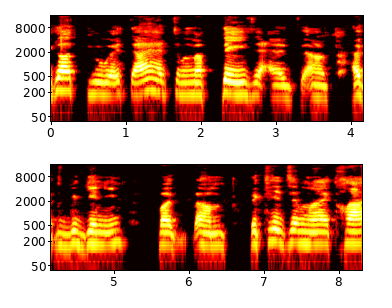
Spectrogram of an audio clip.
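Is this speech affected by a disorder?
Yes: cerebral palsy; from birth, dislocated hips, many operations; speech impairment.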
